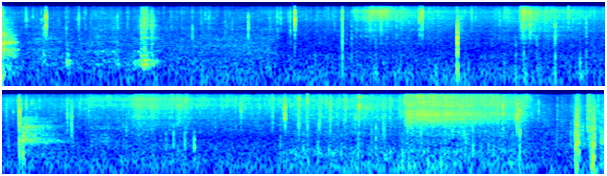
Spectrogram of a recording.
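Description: Marinated pork steaks sizzling on a grill over a campfire, with scattered sharp pops and crackles. About ten seconds in comes a louder burst of hissing lasting about a second.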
